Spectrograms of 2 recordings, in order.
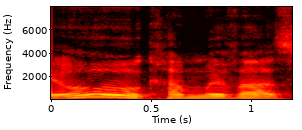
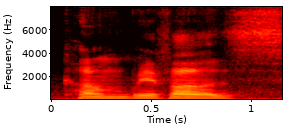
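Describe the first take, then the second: First: It sounds warm and friendly. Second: It sounds cold and threatening.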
